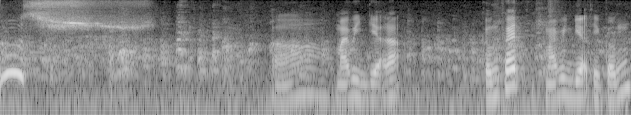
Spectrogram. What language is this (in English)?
Vietnamese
